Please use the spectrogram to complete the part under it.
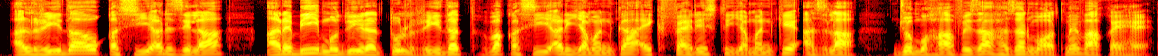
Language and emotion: Urdu, neutral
